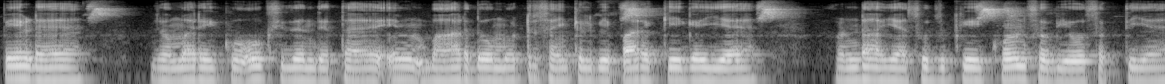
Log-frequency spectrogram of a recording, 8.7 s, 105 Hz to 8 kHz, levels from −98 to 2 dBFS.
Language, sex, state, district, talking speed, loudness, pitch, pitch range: Hindi, male, Rajasthan, Bikaner, 180 wpm, -18 LUFS, 125 Hz, 120-125 Hz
